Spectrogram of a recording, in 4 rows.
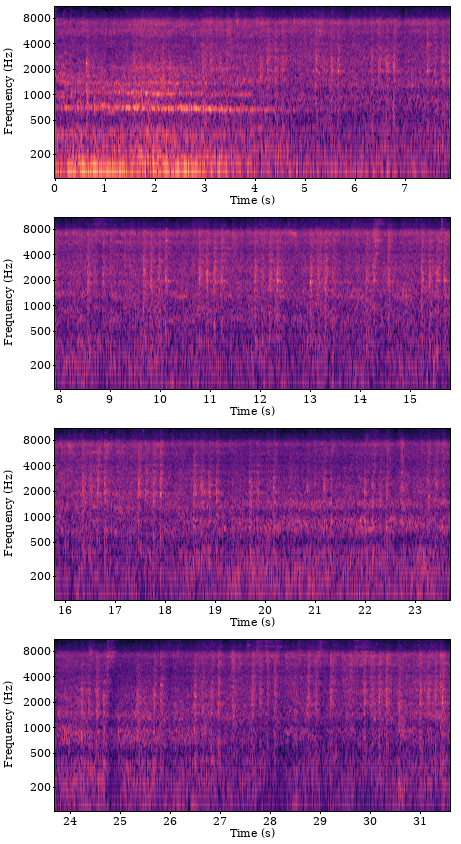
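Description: A GEU-40 diesel-electric locomotive passes close by in the first few seconds with a loud engine hum and a slightly falling whine. Then a long string of coal hopper wagons rolls past without stopping, with a steady rumble and a regular clickety-clack of wheels over the rail joints.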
